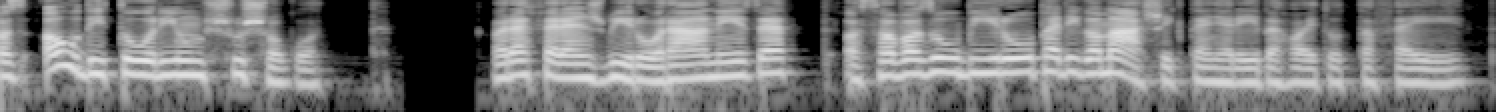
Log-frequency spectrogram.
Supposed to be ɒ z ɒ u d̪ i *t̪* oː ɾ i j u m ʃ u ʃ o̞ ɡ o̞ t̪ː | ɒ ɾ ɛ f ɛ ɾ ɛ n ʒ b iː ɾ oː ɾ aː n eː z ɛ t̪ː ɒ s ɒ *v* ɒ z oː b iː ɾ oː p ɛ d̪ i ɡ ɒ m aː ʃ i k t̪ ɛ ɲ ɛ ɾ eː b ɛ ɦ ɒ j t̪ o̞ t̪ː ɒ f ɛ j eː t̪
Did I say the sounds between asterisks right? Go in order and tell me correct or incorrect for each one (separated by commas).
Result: correct, correct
